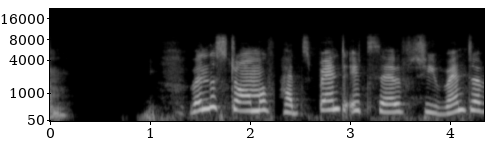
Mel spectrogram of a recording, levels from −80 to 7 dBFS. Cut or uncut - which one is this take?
cut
